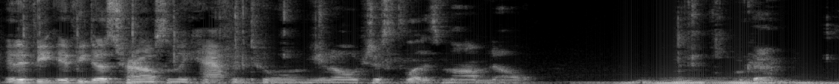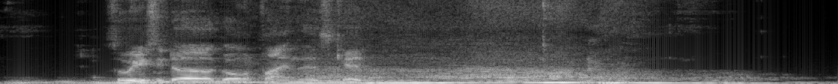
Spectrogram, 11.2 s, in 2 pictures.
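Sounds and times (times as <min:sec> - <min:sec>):
speech: 0:00.0 - 0:03.7, 0:04.5 - 0:09.3
motorcycle speeding by: 0:03.8 - 0:11.1.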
